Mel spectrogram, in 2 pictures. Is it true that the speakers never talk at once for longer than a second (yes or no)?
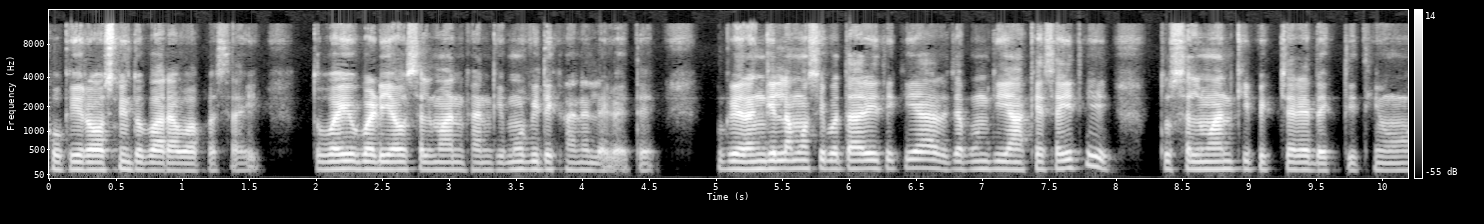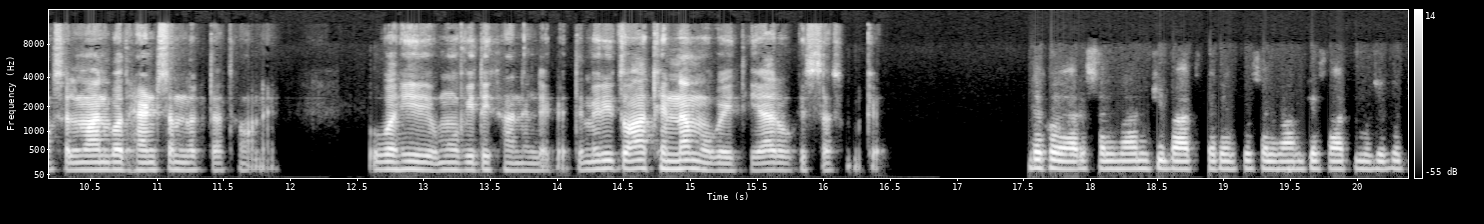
yes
